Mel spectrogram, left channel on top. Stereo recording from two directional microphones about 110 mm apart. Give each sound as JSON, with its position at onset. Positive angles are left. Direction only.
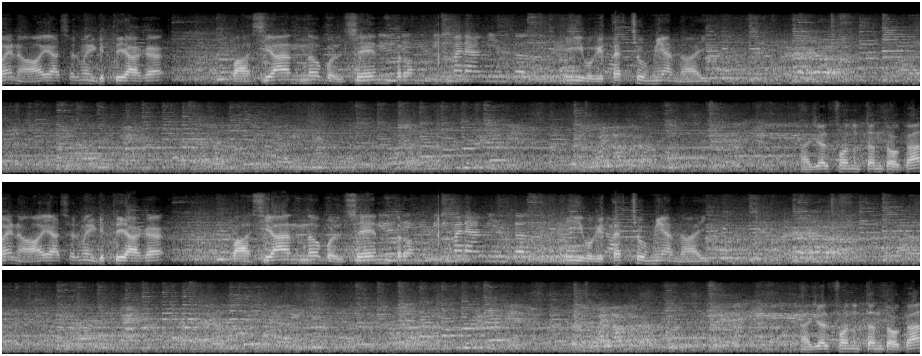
{"t": 0.0, "sound": "speech", "side_deg": 5}
{"t": 17.2, "sound": "speech", "side_deg": 5}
